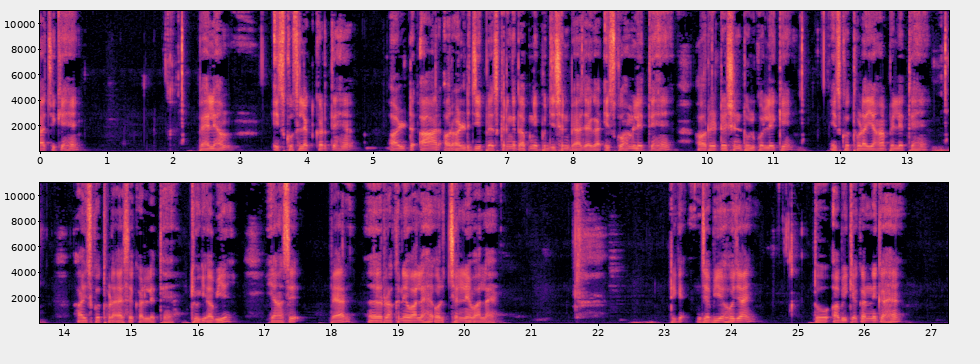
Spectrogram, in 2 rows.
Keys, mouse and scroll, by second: 2.0 click, 3.4 click, 5.7 alt+r, 6.3 alt+g, 8.0 click, 10.0-11.4 drag, 13.4 click, 14.2 click.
